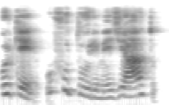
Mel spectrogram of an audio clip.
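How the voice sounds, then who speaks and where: A woman whose first language is Portuguese, teaching an English grammar lesson, reading English examples slowly and then translating them. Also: fairly high pitch, animated, a bit bright, reverberant.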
